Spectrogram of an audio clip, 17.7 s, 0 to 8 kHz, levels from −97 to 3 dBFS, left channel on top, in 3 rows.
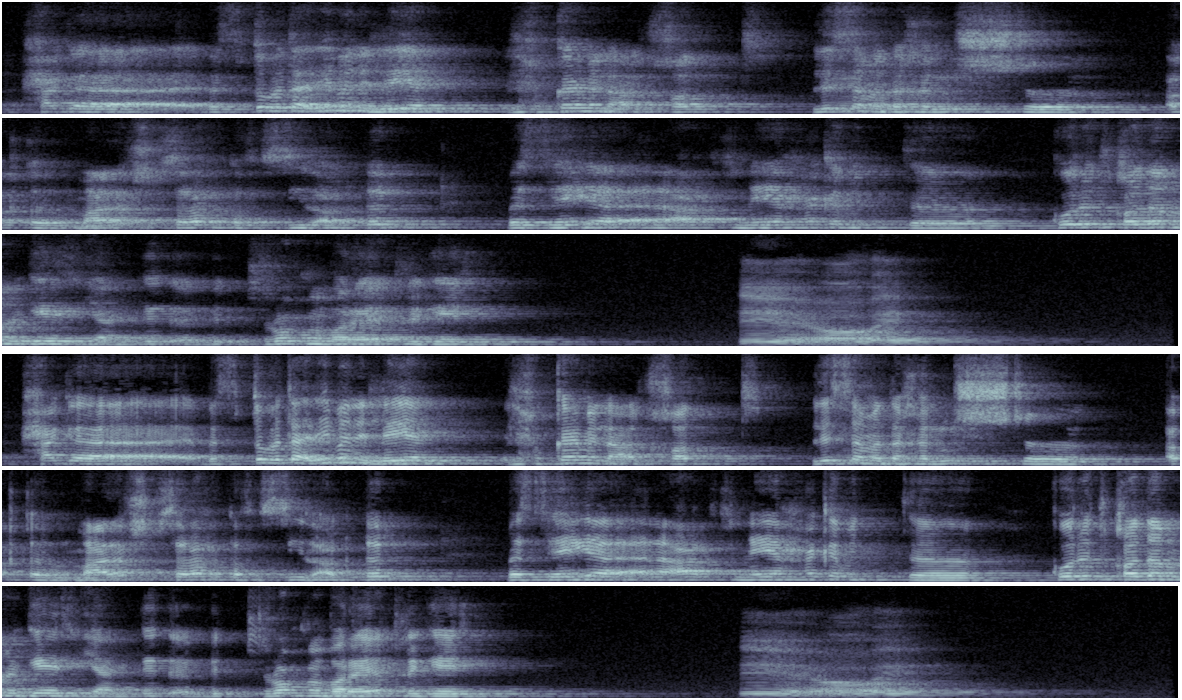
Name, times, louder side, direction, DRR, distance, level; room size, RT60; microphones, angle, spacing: voice 1, 0.1-2.2 2.5-3.8 4.1-5.4 5.8-7.9 8.4-10.8 11.1-14.2, right 2 dB, 60° right, 6 dB, 0.7 m, -27 dB
voice 2, 15.5-16.3, left 1 dB, 55° left, 2 dB, 1.1 m, -31 dB
10.5 x 3.9 x 3.6 m, 1.3 s
head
